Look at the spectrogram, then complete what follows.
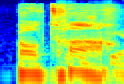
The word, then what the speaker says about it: Autun: You wouldn't pronounce the N. Auton.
